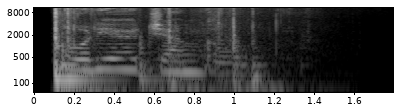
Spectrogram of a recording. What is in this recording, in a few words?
falling big wood log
